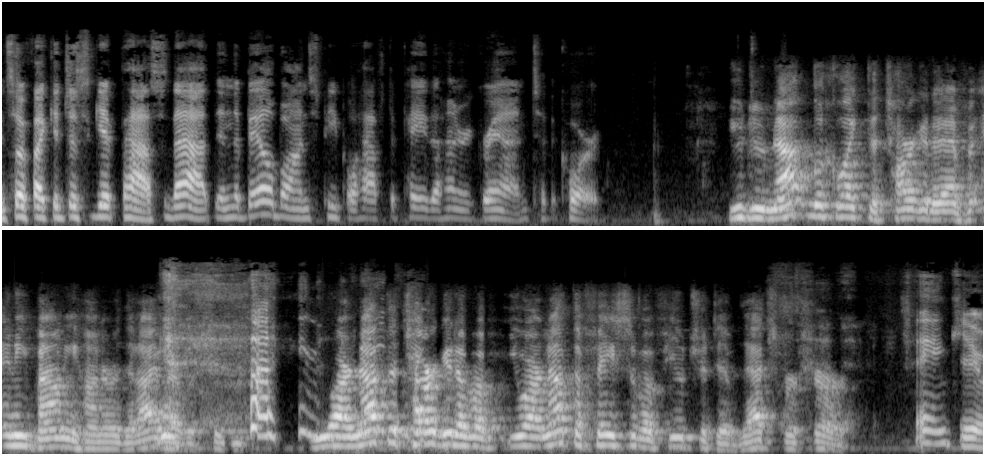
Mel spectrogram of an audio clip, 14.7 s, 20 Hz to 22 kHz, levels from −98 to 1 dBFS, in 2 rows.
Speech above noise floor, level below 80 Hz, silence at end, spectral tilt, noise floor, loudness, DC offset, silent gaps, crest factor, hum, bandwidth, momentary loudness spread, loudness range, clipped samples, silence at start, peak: 42 dB; -64 dBFS; 0 s; -5.5 dB/octave; -63 dBFS; -21 LUFS; under 0.1%; none; 20 dB; none; 12 kHz; 17 LU; 11 LU; under 0.1%; 0 s; -2 dBFS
